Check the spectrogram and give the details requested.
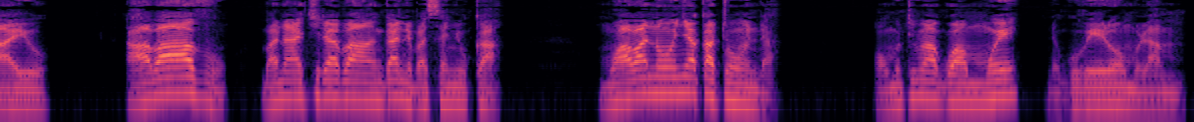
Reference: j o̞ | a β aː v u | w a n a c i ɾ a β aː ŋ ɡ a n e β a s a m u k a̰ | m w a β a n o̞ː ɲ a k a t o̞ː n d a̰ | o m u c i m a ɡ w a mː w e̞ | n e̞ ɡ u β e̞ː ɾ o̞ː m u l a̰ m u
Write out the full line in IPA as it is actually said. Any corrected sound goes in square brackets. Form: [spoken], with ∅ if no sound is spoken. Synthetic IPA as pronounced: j o̞ | a β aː v u | [β] a n a c i ɾ a β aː ŋ ɡ a n e β a s a [ɲ] u k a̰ | m w a β a n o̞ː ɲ a k a t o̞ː n d a̰ | o m u [t] i m a ɡ w a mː w e̞ | n e̞ ɡ u β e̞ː ɾ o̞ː m u l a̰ m u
